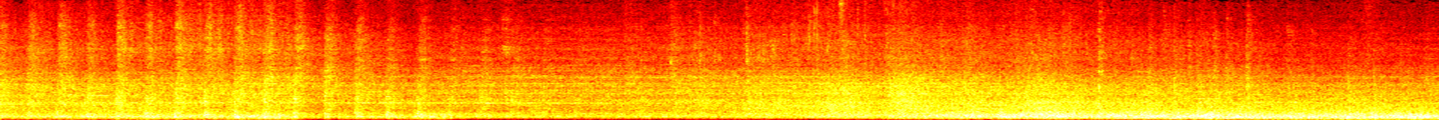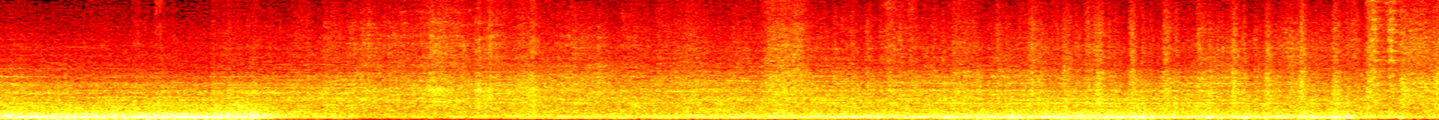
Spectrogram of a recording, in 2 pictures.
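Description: CN freight train cars rolling past, wheels clicking and clacking on the rails in a continuous rush of noise. Louder through the middle, dropping suddenly about seventeen seconds in.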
